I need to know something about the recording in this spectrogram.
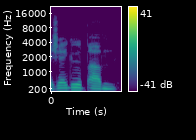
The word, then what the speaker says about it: Xiegu: One reason I chose that one over some of the other wire antennas is that the Xiegu can put out 20 watts, and so this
